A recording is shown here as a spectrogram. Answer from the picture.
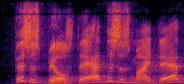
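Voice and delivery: ordinary talk, nothing marked

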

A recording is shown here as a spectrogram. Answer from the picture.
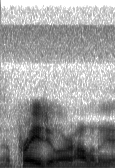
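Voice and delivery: soft, dutiful mock praise mumbled without heart; going through the motions. Preacher mocks a bored worshipper's praise, soft and dutiful. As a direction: toss off the praise like a chore. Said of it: "just go through the motions".

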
